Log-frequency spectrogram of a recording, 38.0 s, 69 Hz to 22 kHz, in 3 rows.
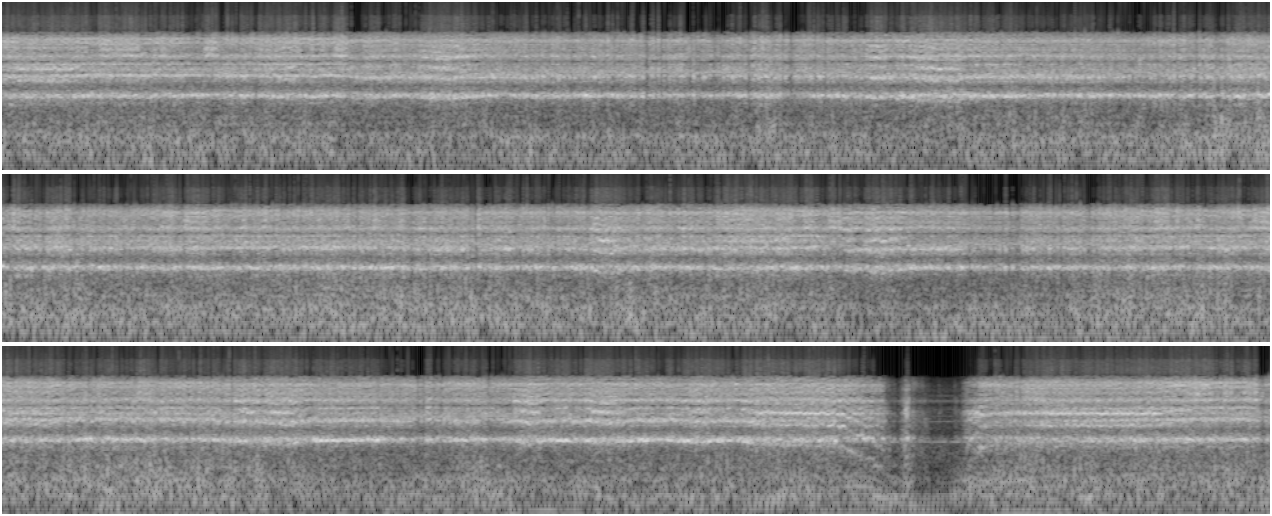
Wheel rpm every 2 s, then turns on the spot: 220, 230, 230, 230, 220, 230, 230, 230, 230, 230, 220, 230, 230, 230, 220, 230, 210, 90, 220.
none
